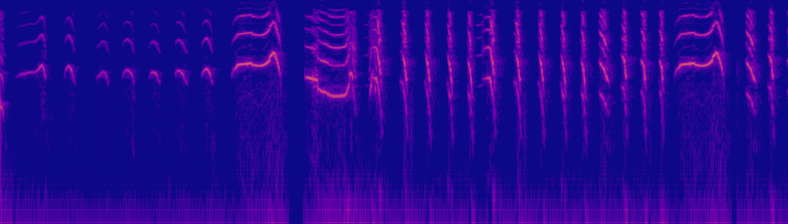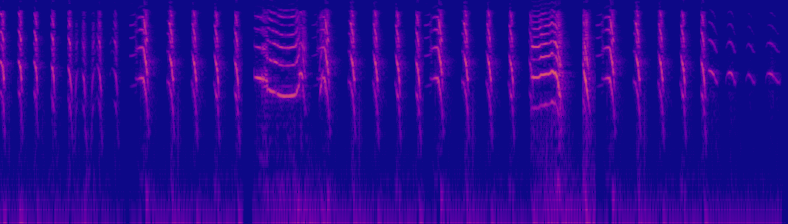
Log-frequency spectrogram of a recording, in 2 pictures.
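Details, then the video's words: Ground squirrel repeating piercing chirps at a rapid, regular pace for a long stretch, with several longer wavering whistles breaking up the even series of sharp notes. "КАК КРИЧИТ СУСЛИК, ЗВУКИ СУСЛИКА"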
